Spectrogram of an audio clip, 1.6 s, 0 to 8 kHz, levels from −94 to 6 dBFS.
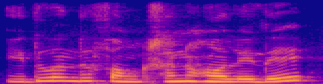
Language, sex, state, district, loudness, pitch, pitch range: Kannada, female, Karnataka, Bidar, -15 LUFS, 275 Hz, 260-315 Hz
